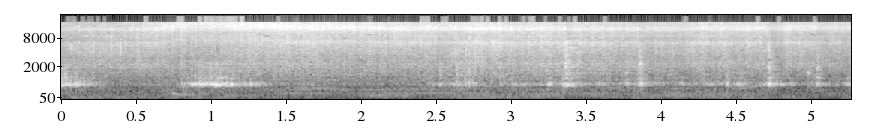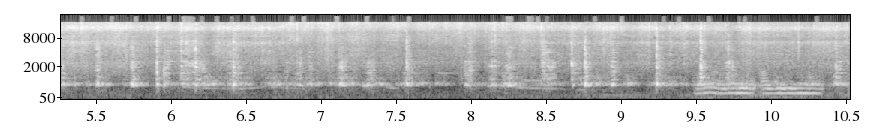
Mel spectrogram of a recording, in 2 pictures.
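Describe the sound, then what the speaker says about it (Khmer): Eggplant, chili, garlic and shallots roasting in a pan, a continuous crackling sizzle with repeated scraping stirs, close and steady throughout, no talking. "យើងយកត្រប់ពីញងហើយនឹង ម្ទេសខ្ទឹម សខ្ទឹមក្រហមយកមកលីងសិន"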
